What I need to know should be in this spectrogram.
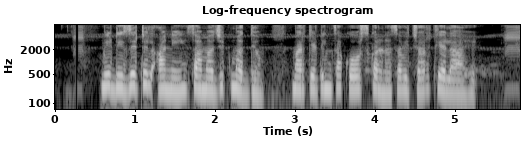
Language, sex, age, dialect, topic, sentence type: Marathi, female, 25-30, Standard Marathi, banking, statement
